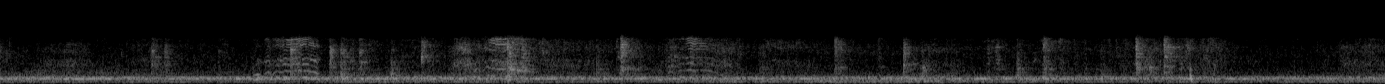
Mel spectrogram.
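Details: Several goats bleating: frequent short, tremulous cries, some overlapping, over a constant low mechanical-sounding drone.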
